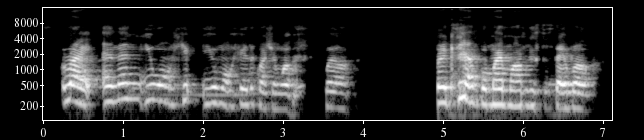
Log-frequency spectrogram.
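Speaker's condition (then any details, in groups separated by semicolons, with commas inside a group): Spastic diplegia cerebral palsy; right-side hemiplegia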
